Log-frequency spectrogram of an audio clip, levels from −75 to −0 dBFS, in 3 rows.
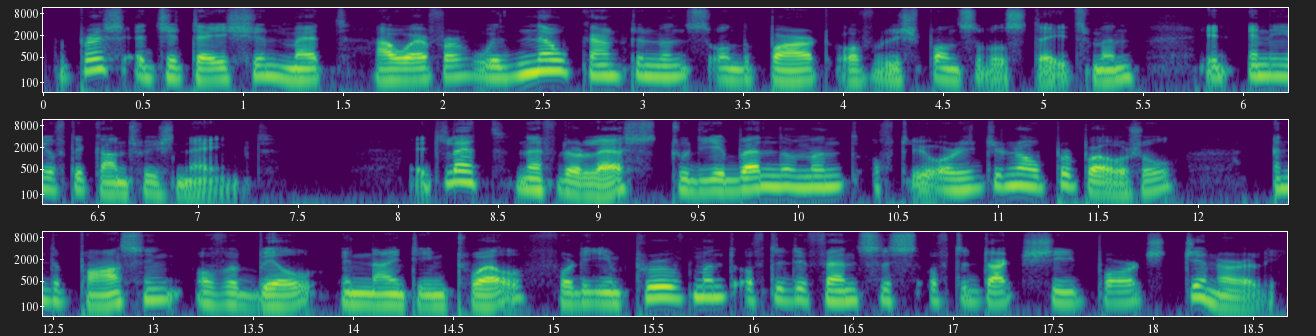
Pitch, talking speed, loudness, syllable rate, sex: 135 Hz, 165 wpm, -20 LUFS, 5.5 syllables/s, male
